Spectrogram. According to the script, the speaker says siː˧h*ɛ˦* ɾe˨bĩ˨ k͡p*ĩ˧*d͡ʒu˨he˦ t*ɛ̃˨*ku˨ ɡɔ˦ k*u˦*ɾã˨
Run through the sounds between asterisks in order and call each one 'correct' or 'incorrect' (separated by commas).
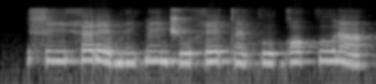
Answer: correct, incorrect, correct, correct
